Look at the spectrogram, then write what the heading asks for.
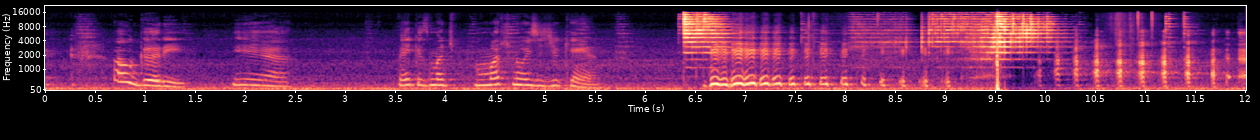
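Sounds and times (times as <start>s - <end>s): toy clinking and rattling: 6.4s - 7.0s, 8.0s - 10.3s.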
